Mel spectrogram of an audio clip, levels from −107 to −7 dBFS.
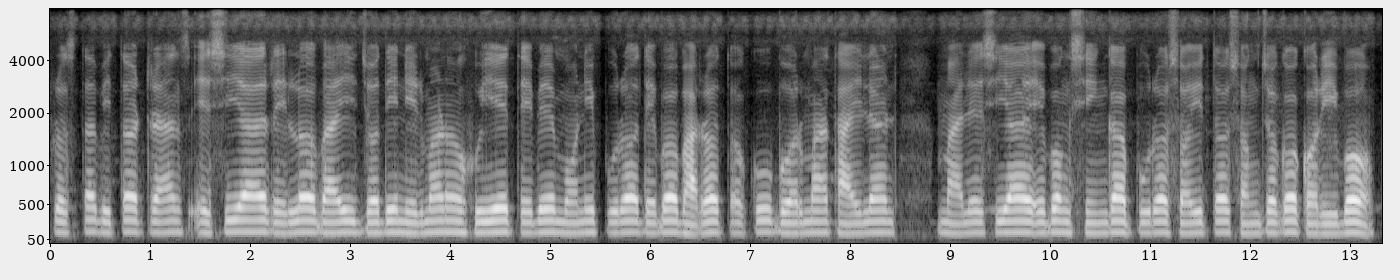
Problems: none marked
